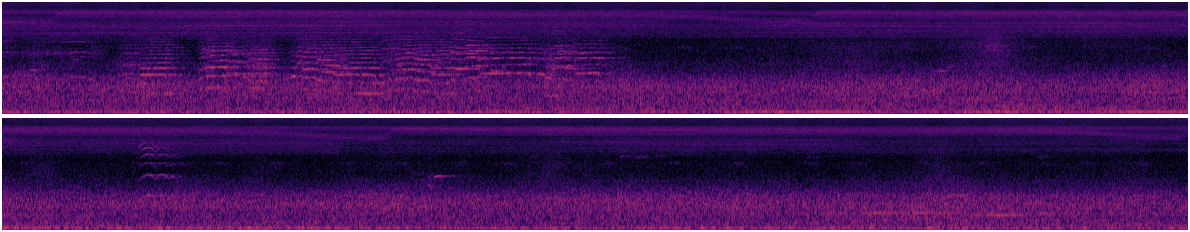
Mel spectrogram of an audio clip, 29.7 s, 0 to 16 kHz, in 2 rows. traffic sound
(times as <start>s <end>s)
0.0s 16.6s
